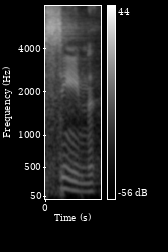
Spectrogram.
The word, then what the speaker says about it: Sin: up in Vegas like it's just the desert of scene which happens to be spelled the same way as our English word which is between Elim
